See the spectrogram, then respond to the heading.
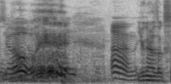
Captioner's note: laughter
